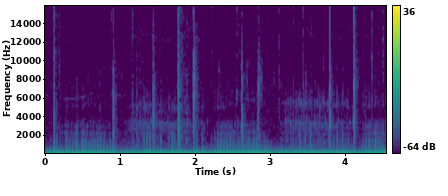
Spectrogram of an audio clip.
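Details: Close, rich purring of a sleeping cat by a warm fireplace: a deep pulsing rumble with a brief pause between breaths, and light fire crackles ticking over it.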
